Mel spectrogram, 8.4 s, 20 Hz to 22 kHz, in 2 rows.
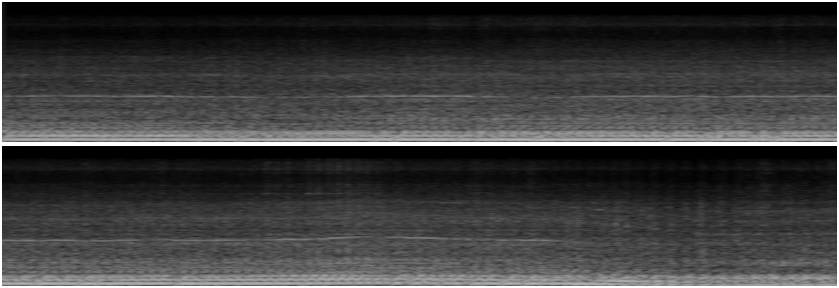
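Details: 1975 Honda Gold Wing, 32,000 miles, new Dynatek electronic ignition and coils, warming up before carb sync; choke pushed fully in, almost no throttle cable play. Steady fast idle that stays up, dipping slightly near the end. High idle, cause unconfirmed.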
